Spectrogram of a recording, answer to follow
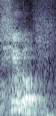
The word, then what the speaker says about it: Shiva: There's Shi plus Ba, Shiva.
